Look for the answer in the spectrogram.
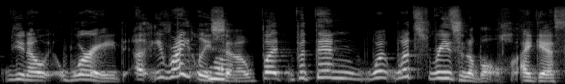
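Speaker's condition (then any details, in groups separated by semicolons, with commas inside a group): No condition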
